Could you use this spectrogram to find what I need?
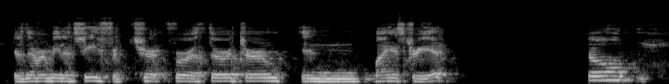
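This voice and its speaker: A somewhat breathy man speaks at a fairly high pitch and a fairly slow pace, leaving long, frequent pauses. His loudness is very even and his intonation fairly even. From Labrador, Canada (Innu community). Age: 40s. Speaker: First Nation chief. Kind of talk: conference presentation. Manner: halting.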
